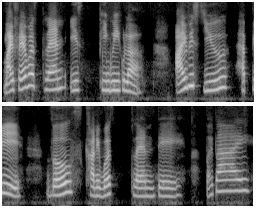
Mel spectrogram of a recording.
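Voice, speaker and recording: A woman's voice: on the high side, lively intonation, slow pace, no echo, clean studio sound. A young woman with a Thai accent, giving a greeting to camera. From Thailand. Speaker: carnivorous plant grower. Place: plant nursery potting area.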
